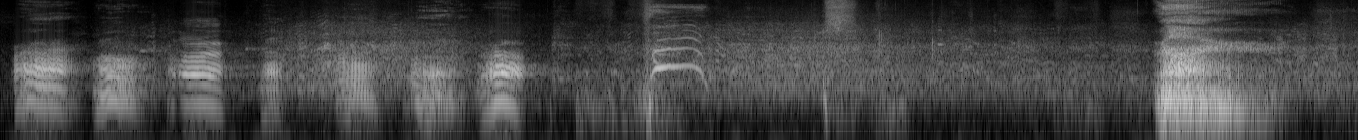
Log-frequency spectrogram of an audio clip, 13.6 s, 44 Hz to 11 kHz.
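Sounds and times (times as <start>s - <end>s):
people imitating lion roars: 0.0s - 5.4s, 11.5s - 13.0s
laughter: 0.7s - 13.5s.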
